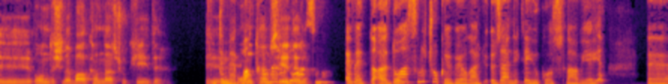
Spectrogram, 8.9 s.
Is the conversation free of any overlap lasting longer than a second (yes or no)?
no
